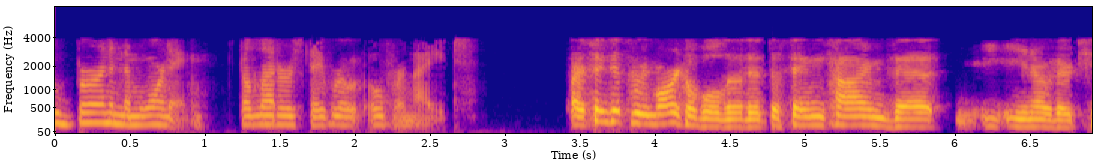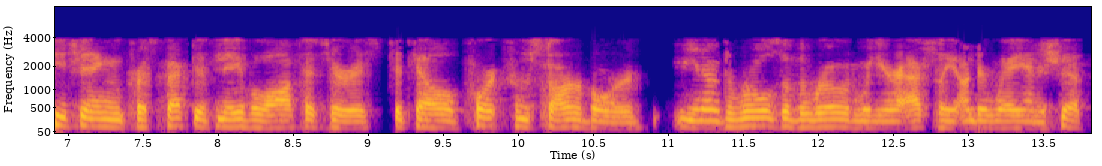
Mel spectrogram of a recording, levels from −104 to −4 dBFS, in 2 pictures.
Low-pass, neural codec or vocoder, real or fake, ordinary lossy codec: 7.2 kHz; codec, 44.1 kHz, 3.4 kbps, Pupu-Codec; fake; AAC, 16 kbps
